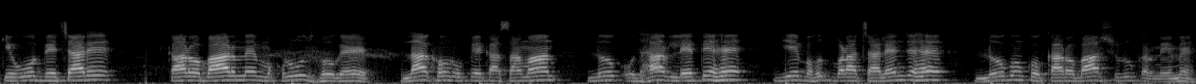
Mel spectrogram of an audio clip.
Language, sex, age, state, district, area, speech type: Urdu, male, 18-30, Bihar, Purnia, rural, spontaneous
